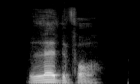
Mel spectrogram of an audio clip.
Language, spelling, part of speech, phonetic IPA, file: Polish, ledwo, adverb / conjunction / particle, [ˈlɛdvɔ], Pl-ledwo.ogg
